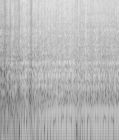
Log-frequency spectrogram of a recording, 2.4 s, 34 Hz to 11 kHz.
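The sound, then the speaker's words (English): Steady piston engine drone from a nine-seat twin-engine Cessna 402 starting and taxiing in front of an airport maintenance hangar. A continuous low, rumbling hum with a buzzing edge holds at an even loudness throughout, with no voices. “starts and taxis a 9-seater twin-engine Cessna in front of Cape Air's maintenance hangar at Barnstable Municipal Airport”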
